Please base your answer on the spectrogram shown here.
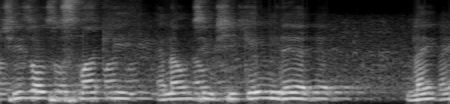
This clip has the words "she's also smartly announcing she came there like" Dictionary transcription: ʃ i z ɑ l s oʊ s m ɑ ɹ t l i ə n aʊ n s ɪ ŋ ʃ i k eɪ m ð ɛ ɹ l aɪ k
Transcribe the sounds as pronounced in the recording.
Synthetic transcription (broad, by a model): ʃ i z ɑ l s oʊ s m ɑ t l i ə n aʊ n s ɪ ŋ ʃ i k eɪ m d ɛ l aɪ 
